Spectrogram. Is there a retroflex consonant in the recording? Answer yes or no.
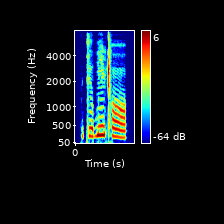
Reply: yes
